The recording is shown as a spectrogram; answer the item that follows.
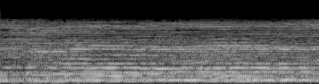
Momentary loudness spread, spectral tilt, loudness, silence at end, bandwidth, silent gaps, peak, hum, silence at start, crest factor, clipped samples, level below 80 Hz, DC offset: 2 LU; -4 dB/octave; -18 LUFS; 0 s; 9 kHz; none; -6 dBFS; none; 0 s; 14 dB; under 0.1%; -58 dBFS; under 0.1%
